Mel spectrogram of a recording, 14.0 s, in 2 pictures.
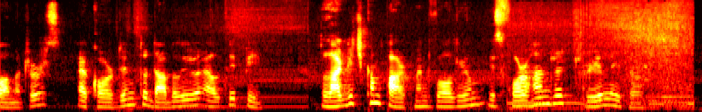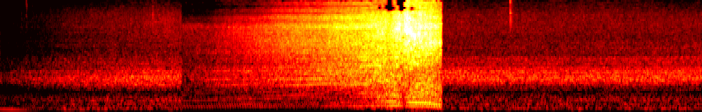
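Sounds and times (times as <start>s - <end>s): road noise: 0.0s - 14.0s
car engine accelerating: 0.6s - 3.2s, 4.5s - 11.5s.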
